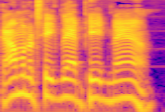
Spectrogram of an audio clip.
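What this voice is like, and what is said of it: Imitated southern accent. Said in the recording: “he's got like the southern accent.”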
